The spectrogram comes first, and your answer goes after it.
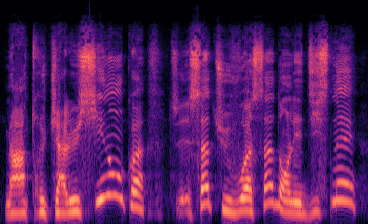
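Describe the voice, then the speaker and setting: A man's voice: high voice, very animated, moderate pace, fairly bright tone, no echo, studio quality. An older man from Corsica, a streamer telling casual anecdotes in a chatty way, laughing often and filling his talk with repeats.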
